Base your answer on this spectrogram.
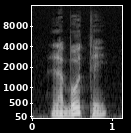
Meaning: beauty
- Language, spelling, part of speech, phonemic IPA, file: French, beauté, noun, /bo.te/, Fr-beauté.ogg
